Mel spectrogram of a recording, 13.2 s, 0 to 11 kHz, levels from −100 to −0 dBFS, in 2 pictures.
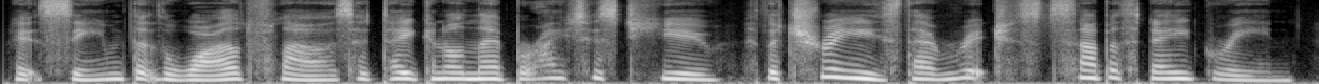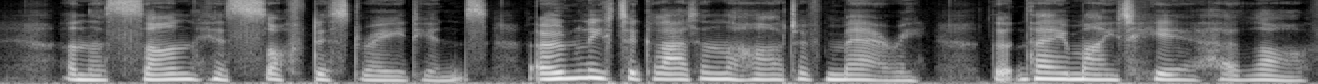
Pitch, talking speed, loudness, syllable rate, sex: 205 Hz, 175 wpm, -18 LUFS, 4.2 syllables/s, female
